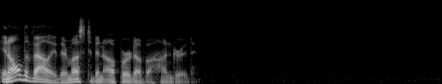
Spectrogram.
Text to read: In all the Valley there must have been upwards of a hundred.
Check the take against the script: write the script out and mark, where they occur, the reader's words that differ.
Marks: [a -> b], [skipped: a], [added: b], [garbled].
In all the Valley there must have been [upwards -> upward] of a hundred.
